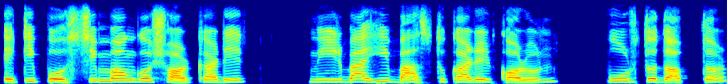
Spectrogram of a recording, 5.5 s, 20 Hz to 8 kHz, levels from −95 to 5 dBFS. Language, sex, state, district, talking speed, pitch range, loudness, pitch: Bengali, female, West Bengal, Jhargram, 100 wpm, 240-280 Hz, -21 LUFS, 260 Hz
